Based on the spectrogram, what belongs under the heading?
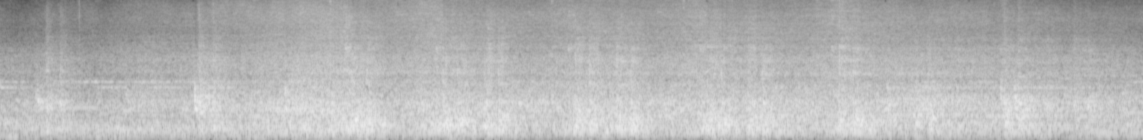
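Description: Kintetsu limited express electric trains running through a station at speed. A loud rush of wheel and rail noise cuts in suddenly about two seconds in, with a clatter of wheels over the rail joints as the cars pass.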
